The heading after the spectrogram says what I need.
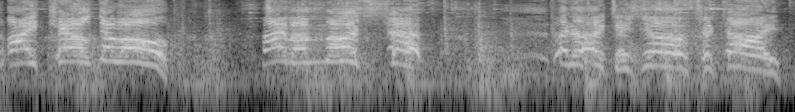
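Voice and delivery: high, hysterical screamed confession; anguished screaming. Acted. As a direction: scream it in despair, begging for death. Screamed confession, begging to die.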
